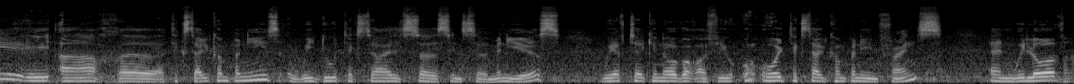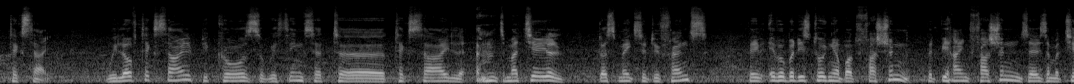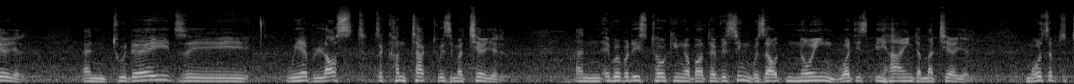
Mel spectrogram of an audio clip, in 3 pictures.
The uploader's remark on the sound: on location at Premiere Vision 2016 in New York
